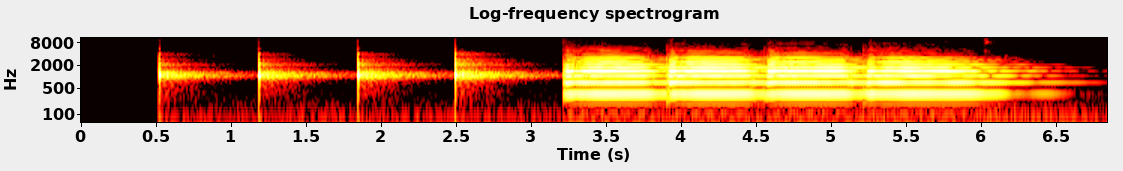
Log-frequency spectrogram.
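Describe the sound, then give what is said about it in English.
Musical quarter notes in 4/4 time after a one-measure count-off: four sharp, evenly spaced clicks, then four connected tones on one steady pitch, each restruck in an even pulse, before a fade. “Quarter notes sound like this.”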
